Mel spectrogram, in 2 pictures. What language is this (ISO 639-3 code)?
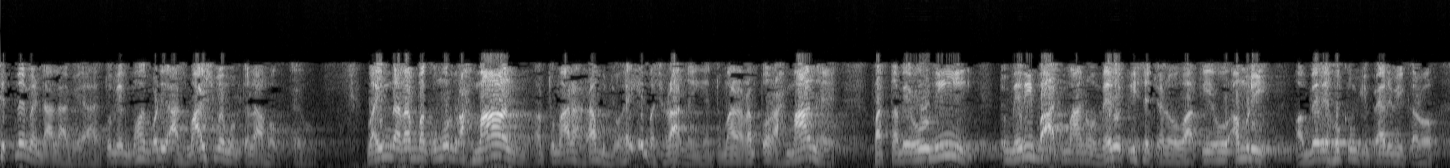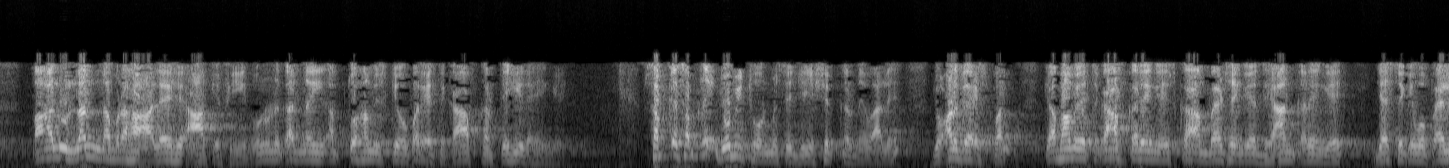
hin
